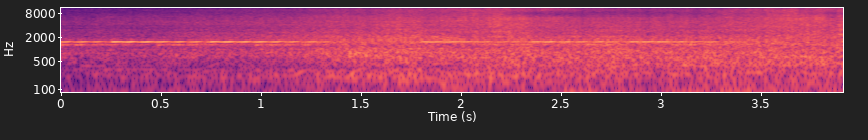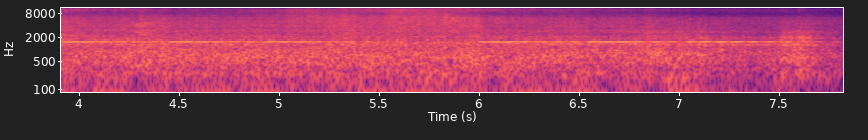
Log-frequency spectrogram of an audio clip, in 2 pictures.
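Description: Electric train passing through a station without stopping: a loud, steady rush of wheel and running noise that drops away near the end. A steady high warning tone sounds over it and breaks off a few times.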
